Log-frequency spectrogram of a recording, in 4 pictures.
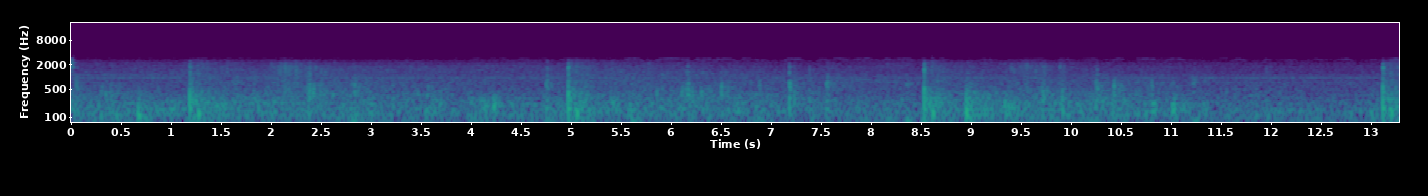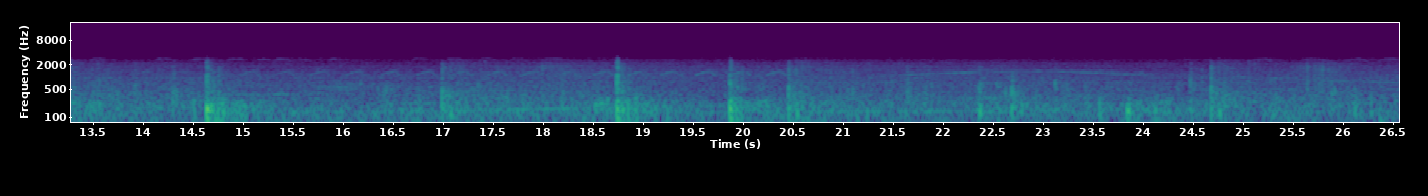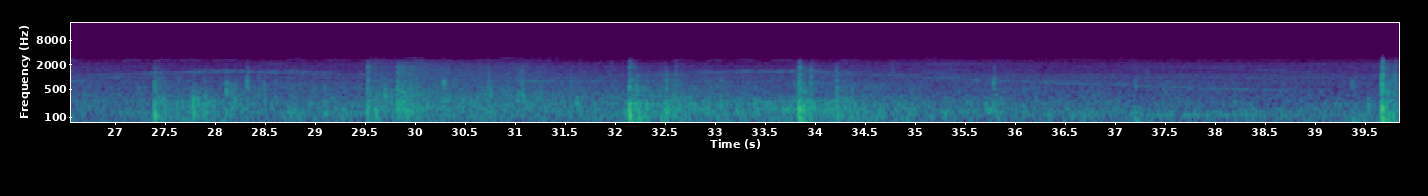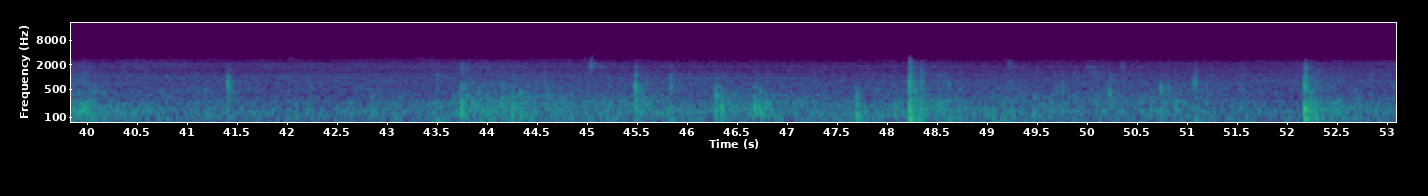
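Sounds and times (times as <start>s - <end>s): fireworks popping and banging: 0.0s - 11.6s, 16.7s - 34.5s, 39.3s - 40.3s, 42.8s - 53.0s
siren-like rising and falling tone: 13.4s - 39.5s.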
